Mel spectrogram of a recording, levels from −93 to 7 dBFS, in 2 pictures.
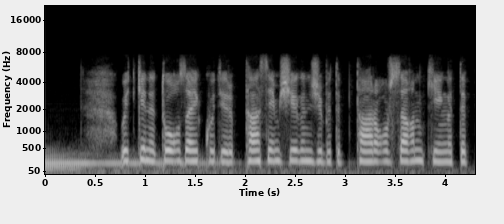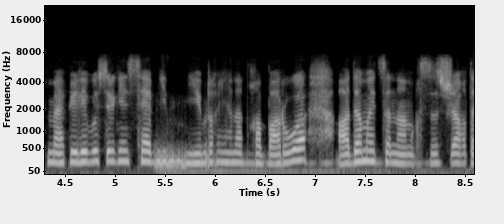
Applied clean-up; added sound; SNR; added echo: neural diffusion model UNIVERSE++.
